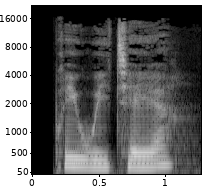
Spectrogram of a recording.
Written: prioritaire

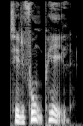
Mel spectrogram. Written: telefonpæl

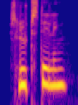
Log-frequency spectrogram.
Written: SLUTSTILLING

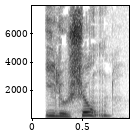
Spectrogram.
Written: illusion

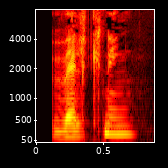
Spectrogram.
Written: valkning

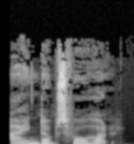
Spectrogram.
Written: ejendomsforhold

